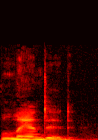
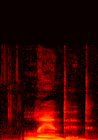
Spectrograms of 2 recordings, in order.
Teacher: the ending is pronounced with the e as in sit vowel and the d sound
